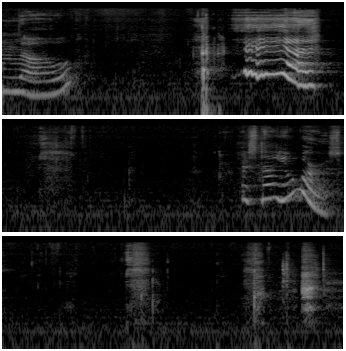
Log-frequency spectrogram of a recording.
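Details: Indoor cocker spaniel 'talking': a few separate drawn-out whiny yowls, each bending downward in pitch, spaced by quiet gaps of a few seconds, with occasional thumps and clicks in a small room.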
